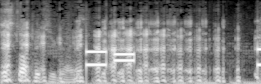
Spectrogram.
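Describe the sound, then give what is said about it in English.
Three short phone keypad tones beep in quick succession as numbers are pressed to dial, each a clean dual-pitched blip, while people talk over and between them. “It's not like an average phone. No. We just press the numbers.”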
